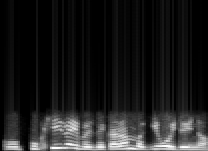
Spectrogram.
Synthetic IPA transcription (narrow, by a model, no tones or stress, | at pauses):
opukʰilajbazekaɾambaɡiojdojnɔ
